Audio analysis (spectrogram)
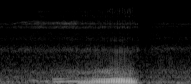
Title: Cute boxer dog snoring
